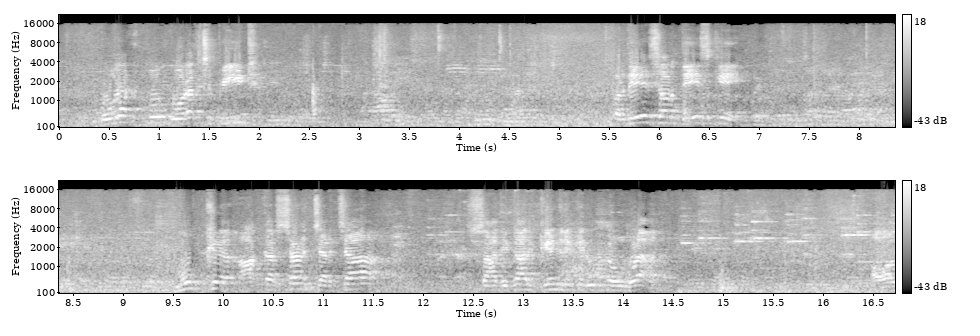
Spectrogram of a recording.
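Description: A middle-aged man speaks steadily into several microphones.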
